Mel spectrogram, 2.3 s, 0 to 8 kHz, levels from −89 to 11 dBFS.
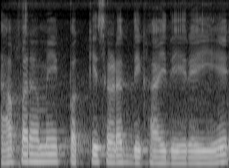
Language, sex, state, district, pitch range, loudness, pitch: Hindi, male, Bihar, Darbhanga, 110-130 Hz, -21 LUFS, 115 Hz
